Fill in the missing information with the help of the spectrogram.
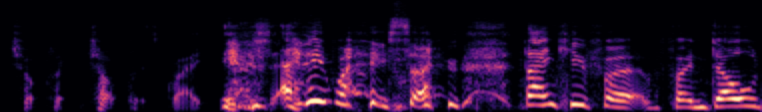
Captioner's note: laughs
